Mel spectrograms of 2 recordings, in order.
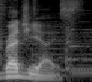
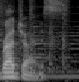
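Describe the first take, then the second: First: It begins with Regi, as in Regirock. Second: It does not begin with Regi. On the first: This is how the speaker says it. The speaker calls it right. "I always pronounce it as Regice" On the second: Some other people say it this way. The speaker calls it wrong. "I definitely know people who pronounce it as Regice"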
